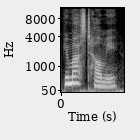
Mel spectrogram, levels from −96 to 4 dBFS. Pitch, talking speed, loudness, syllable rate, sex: 190 Hz, 255 wpm, -18 LUFS, 5.0 syllables/s, female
